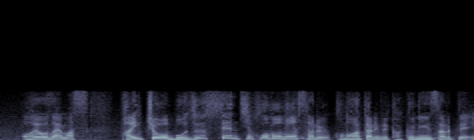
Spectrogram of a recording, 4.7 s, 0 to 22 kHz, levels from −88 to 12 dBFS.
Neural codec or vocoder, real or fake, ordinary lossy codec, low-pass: codec, 16 kHz, 1 kbps, X-Codec, HuBERT features, trained on general audio; fake; none; none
